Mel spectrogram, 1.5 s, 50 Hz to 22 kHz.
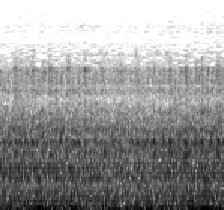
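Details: Honda BF25A 25 hp 3-cylinder four-stroke outboard during triple-carb mixture-screw tuning after fuel system overhaul, idle raised: steady low rumbling with even firing, no misses or knocks; idling smoothly after leaning the mixture.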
